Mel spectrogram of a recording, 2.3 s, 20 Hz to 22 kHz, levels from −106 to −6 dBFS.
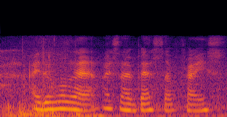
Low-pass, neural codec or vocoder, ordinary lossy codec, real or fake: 7.2 kHz; none; none; real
